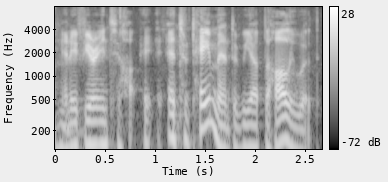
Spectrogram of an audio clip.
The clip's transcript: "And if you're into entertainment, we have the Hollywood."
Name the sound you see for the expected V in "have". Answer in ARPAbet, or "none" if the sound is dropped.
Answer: P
